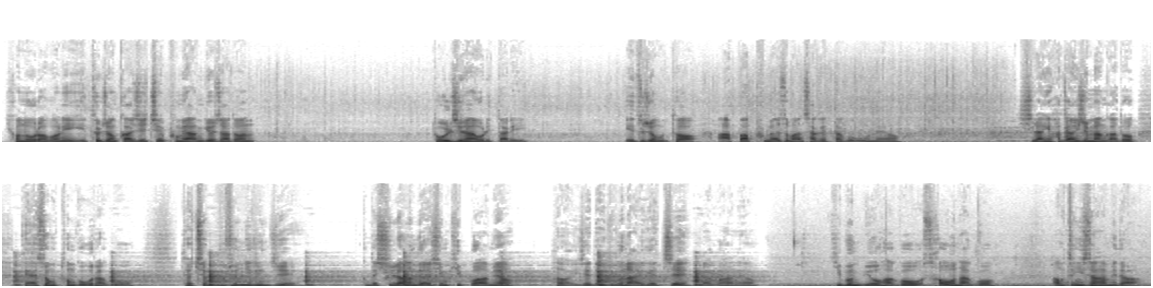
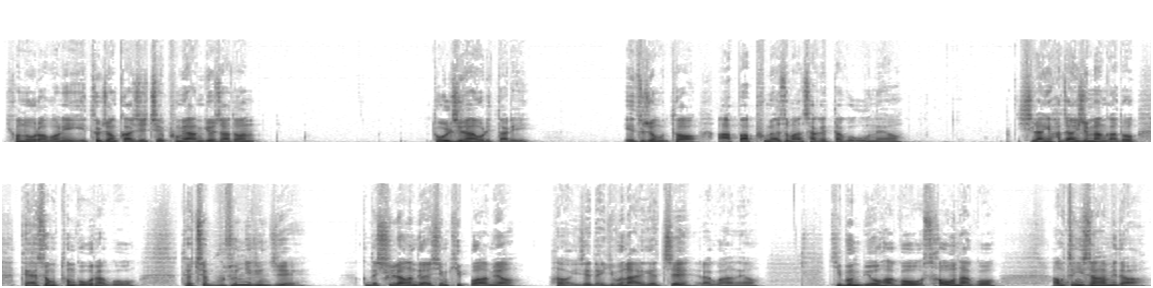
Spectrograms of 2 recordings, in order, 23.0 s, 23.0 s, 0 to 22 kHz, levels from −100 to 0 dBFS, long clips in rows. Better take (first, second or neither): second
